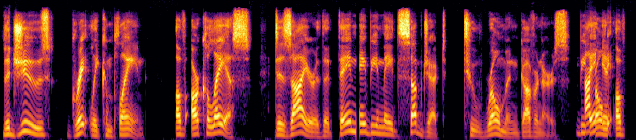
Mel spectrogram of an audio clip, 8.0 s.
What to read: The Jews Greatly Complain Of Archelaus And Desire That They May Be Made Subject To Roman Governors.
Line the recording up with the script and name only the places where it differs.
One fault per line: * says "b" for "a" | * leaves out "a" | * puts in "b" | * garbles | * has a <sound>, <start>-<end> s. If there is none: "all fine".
* leaves out "And"
* has a dropout, 4.4-4.5 s
* garbles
